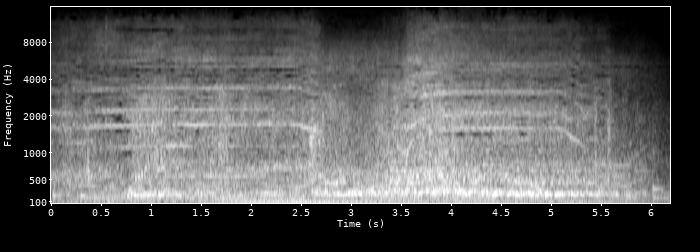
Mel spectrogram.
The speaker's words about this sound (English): There's a scene where a group of dogs transform into a weird, goopy, Lovecraftian creature. The shrieking sound it makes was created by combining heavily processed bird calls with pig squeals.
